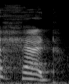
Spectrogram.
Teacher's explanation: The sound of H is a fricative ग्लॉटल sound. ग्लॉटल हमने बात की थी, जो साउंड ग्लॉटिस से क्रिएट हो रही है.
